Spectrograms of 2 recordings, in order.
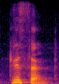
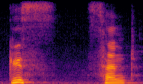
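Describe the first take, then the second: First: The middle s sound is single. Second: The middle s sound is doubled. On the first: The speaker calls it right. "বলবো ক্রিসেন্ট" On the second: The speaker calls it wrong. "ক্রিসসেন্ট বলবো না"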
